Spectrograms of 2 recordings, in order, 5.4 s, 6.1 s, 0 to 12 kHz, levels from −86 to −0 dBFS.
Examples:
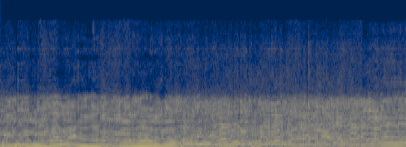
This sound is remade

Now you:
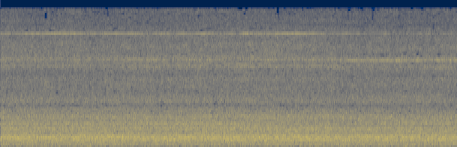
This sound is recorded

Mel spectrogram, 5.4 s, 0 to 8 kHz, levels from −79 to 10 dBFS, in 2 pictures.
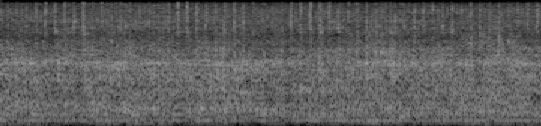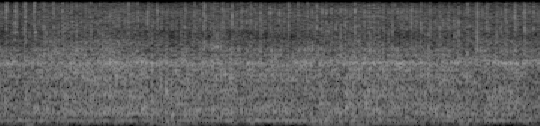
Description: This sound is remade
